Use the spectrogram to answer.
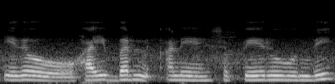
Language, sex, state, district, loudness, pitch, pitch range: Telugu, female, Andhra Pradesh, Sri Satya Sai, -17 LUFS, 200 Hz, 195-210 Hz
